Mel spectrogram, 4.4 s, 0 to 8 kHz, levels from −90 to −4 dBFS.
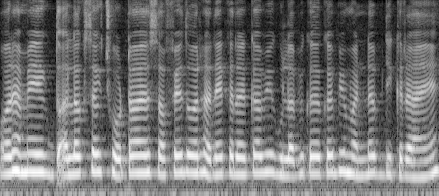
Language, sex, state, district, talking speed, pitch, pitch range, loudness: Hindi, female, Uttar Pradesh, Budaun, 260 wpm, 235 Hz, 225-245 Hz, -14 LUFS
